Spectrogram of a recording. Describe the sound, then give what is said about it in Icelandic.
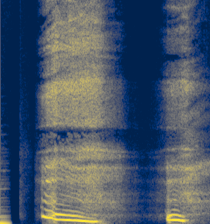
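A person yawning twice: a long, voiced yawn that slides downward in pitch, followed after a pause by a shorter one that also falls, both loud and alone. “Ef þú geispaðir líka, þá gæti verið sniðugt að opna gluggan aðeins.”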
